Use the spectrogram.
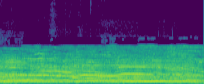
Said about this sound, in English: Crowd not happy.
